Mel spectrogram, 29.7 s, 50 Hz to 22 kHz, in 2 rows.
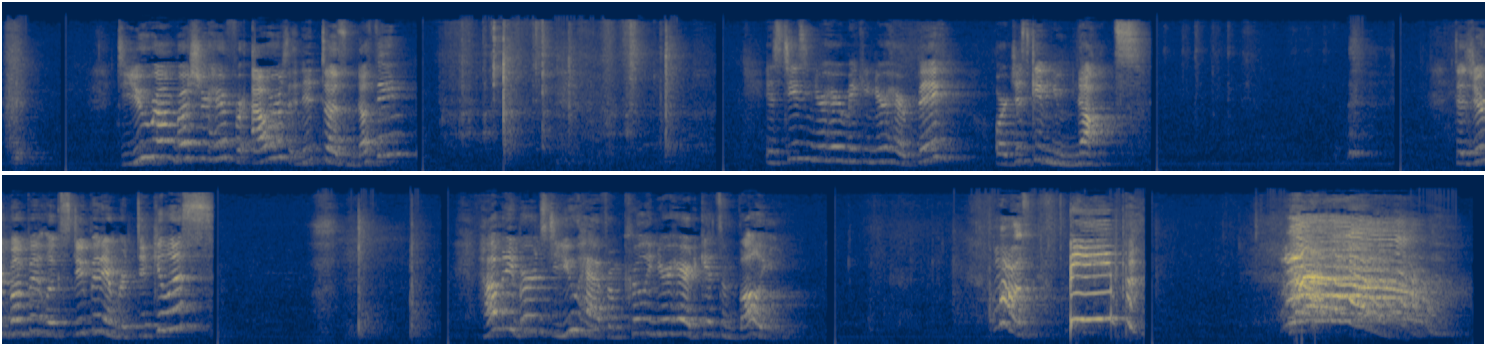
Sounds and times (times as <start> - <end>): Speech: 7.7 - 11.5, 19.6 - 22.8, 24.8 - 26.3.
